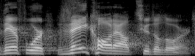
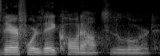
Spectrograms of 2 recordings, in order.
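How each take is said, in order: First: "Therefore" proclaimed louder; loud reading. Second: Softer, lower repeat of "Therefore, they called out to the Lord"; quiet reading. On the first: Preacher reading the verse aloud to the church, proclaiming. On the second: Preacher rereading the verse to the church, hushed. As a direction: say it again hushed and reverent. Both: Shown as a demonstration.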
